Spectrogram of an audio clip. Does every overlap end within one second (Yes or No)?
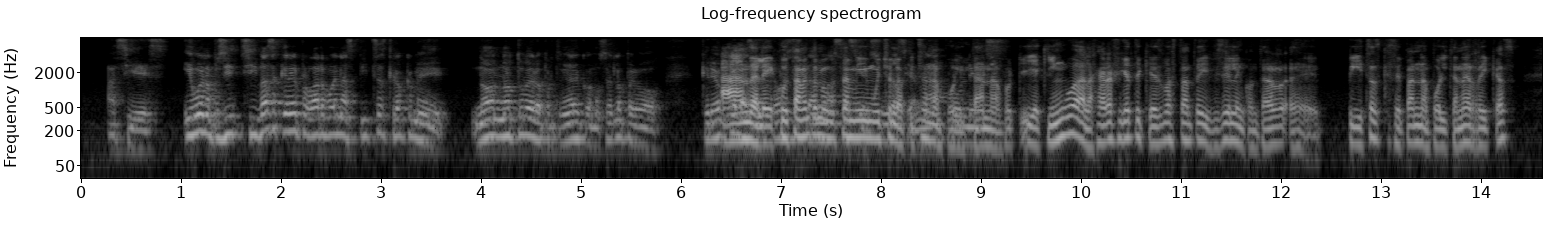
No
